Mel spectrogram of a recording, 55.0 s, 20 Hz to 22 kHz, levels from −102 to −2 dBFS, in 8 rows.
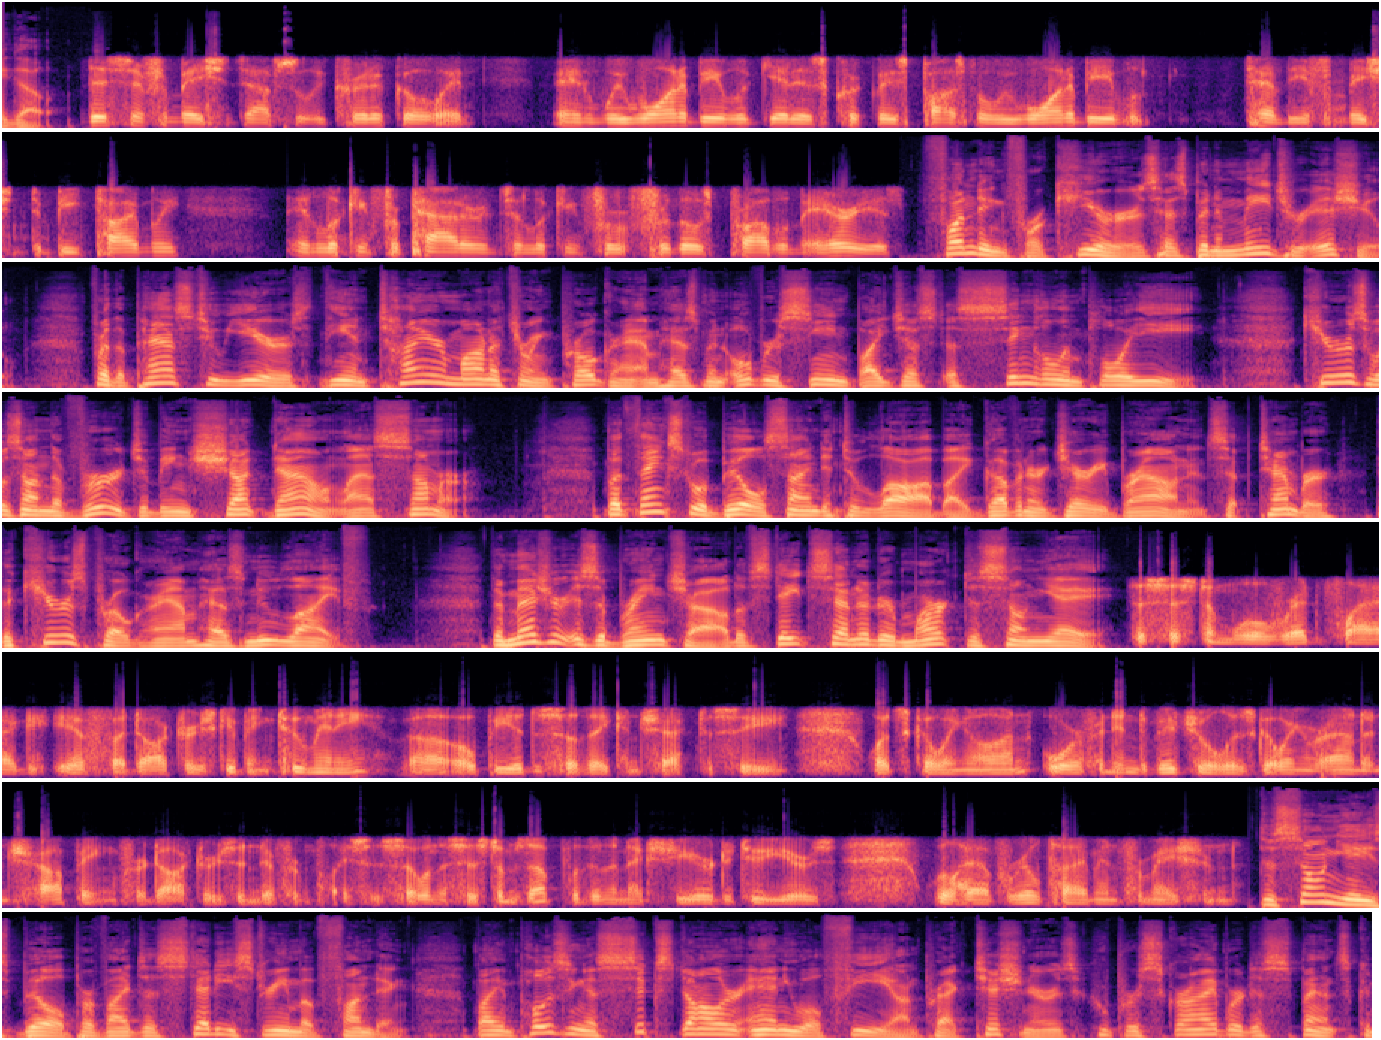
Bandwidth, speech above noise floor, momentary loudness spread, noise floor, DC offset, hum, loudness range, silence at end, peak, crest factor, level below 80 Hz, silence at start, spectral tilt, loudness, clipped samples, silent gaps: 18 kHz; 28 dB; 8 LU; -45 dBFS; under 0.1%; none; 4 LU; 0 s; 0 dBFS; 16 dB; -44 dBFS; 0 s; -5.5 dB/octave; -17 LUFS; under 0.1%; none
